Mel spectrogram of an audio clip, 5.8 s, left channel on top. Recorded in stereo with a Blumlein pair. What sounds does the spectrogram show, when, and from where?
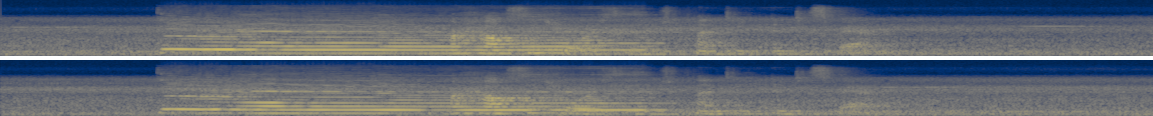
0.8 s a shout: straight ahead, 1.7 m
2.2 s a woman speaking: 5° left, 3 m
